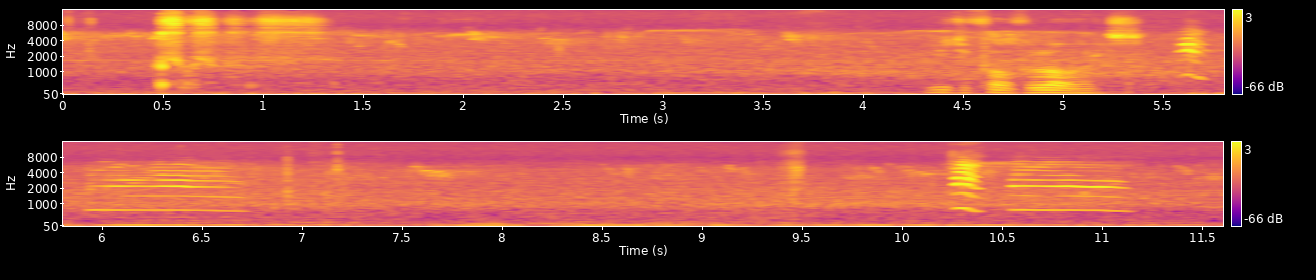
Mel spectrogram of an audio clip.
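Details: Sweet Bun, a pet cat, meowing persistently at an owner who does not understand her: two drawn-out, slightly falling meows a few seconds apart, with a woman's voice talking softly and a low household hum.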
